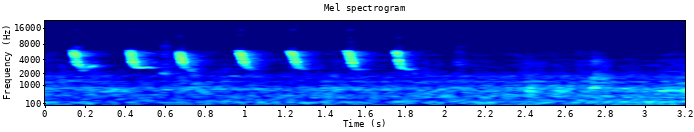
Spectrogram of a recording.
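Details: Olive-backed tailorbird singing: seven sharp, high, downslurred chips repeated at about four per second, then a pause, over faint rural background hiss.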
